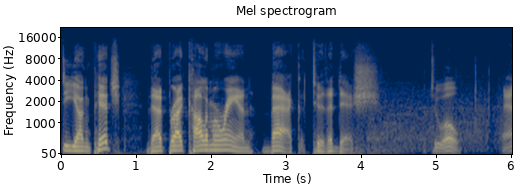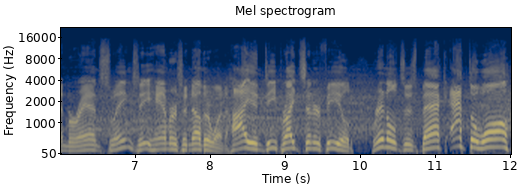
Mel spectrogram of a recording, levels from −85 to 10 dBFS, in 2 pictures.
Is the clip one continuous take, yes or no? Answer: yes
